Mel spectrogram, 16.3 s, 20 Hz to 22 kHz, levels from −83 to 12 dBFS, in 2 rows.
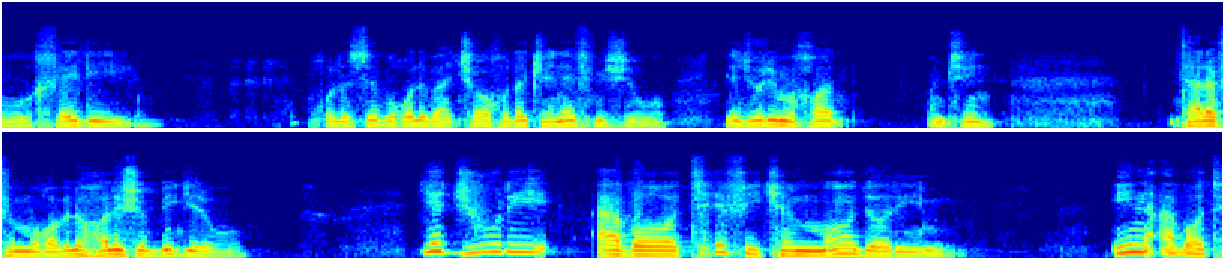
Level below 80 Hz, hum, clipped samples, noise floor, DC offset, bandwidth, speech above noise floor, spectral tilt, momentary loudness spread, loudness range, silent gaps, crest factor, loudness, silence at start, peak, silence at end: -54 dBFS; none; under 0.1%; -66 dBFS; under 0.1%; 6.8 kHz; 50 dB; -9 dB/octave; 16 LU; 6 LU; none; 16 dB; -16 LUFS; 0 s; -2 dBFS; 0 s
